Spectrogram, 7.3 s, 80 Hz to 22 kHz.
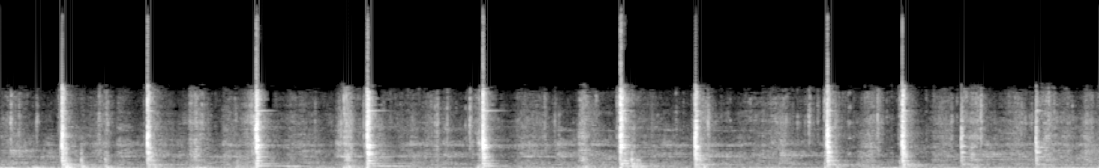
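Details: Citroen Relay van exhaust: sharp metallic knocks about every 0.7 seconds, only on harsh pull-off; appears to be the DPF/cat cracked at the bracket point, knocking against its mount.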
